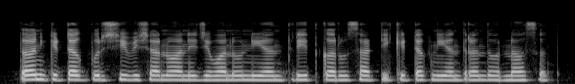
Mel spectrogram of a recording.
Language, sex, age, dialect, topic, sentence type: Marathi, female, 31-35, Southern Konkan, agriculture, statement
